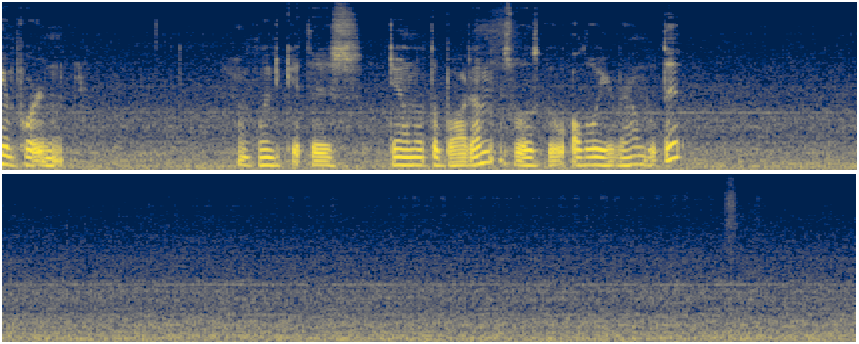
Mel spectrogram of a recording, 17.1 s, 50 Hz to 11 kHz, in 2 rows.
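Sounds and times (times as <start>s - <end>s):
room hiss: 0.0s - 17.0s
pencil scratching on paper: 9.6s - 16.2s.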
